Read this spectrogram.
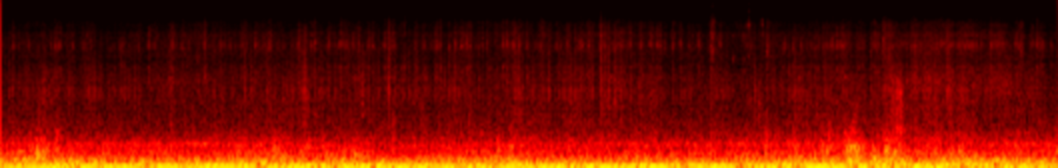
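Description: A car engine rumbles steadily as the car drives along.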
